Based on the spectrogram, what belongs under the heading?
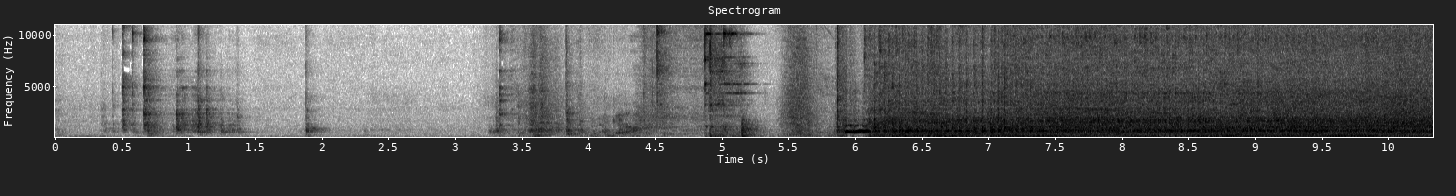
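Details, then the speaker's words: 2006 EZGO TXT gas golf cart, formerly a crank no-start from water in the fuel, after the repair work: in neutral, the small engine catches and settles into a steady, even run with no stumbling; it sounds healthy. "[Applause] [Music] seems to be running pretty good now"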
